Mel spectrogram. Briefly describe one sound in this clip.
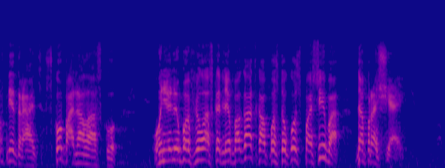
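An elderly man speaks with a rough, excited voice.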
